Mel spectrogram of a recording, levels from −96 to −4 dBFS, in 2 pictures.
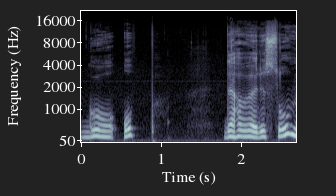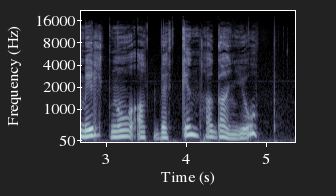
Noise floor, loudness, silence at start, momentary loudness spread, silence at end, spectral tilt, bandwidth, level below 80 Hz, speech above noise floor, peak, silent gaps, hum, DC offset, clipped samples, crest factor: -65 dBFS; -31 LUFS; 0 s; 9 LU; 0.5 s; -5 dB/octave; 16.5 kHz; -64 dBFS; 35 dB; -10 dBFS; none; none; under 0.1%; under 0.1%; 20 dB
